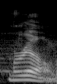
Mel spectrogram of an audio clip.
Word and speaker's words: Morrill: Morrill, right? – It's spelled Morrill phonetically. – It is. It phonetically is.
